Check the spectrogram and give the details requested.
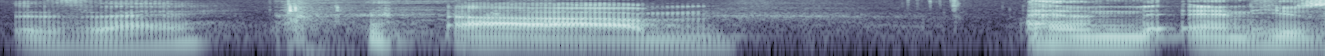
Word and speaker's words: Izé: And then we took out the Izé hardware, because of course it's pronounced Izé.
